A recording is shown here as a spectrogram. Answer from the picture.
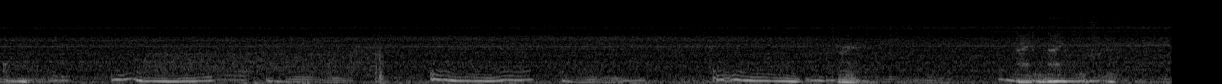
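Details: Sleeping tuxedo cat Fluffy snoring indoors, each breath a low, throaty, slightly rising snore repeated roughly every three seconds, four or five in a row, over the constant whir of a hard-working computer; sound cuts off at the end.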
